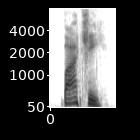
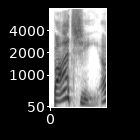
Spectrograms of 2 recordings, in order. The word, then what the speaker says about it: bocce: How do you pronounce that word? – Bocce. – Bocce. Okay. – Bocce. Yeah. B-O-C-C-I.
